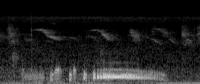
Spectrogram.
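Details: Single coo from a performing male red-bordered wild pigeon: a few quick stuttered notes, then one sustained, rich, low rolling tone lasting over half a second, with faint high chirps behind.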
